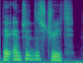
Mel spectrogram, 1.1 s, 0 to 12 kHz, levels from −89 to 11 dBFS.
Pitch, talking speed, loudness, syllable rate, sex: 135 Hz, 215 wpm, -18 LUFS, 6.3 syllables/s, male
